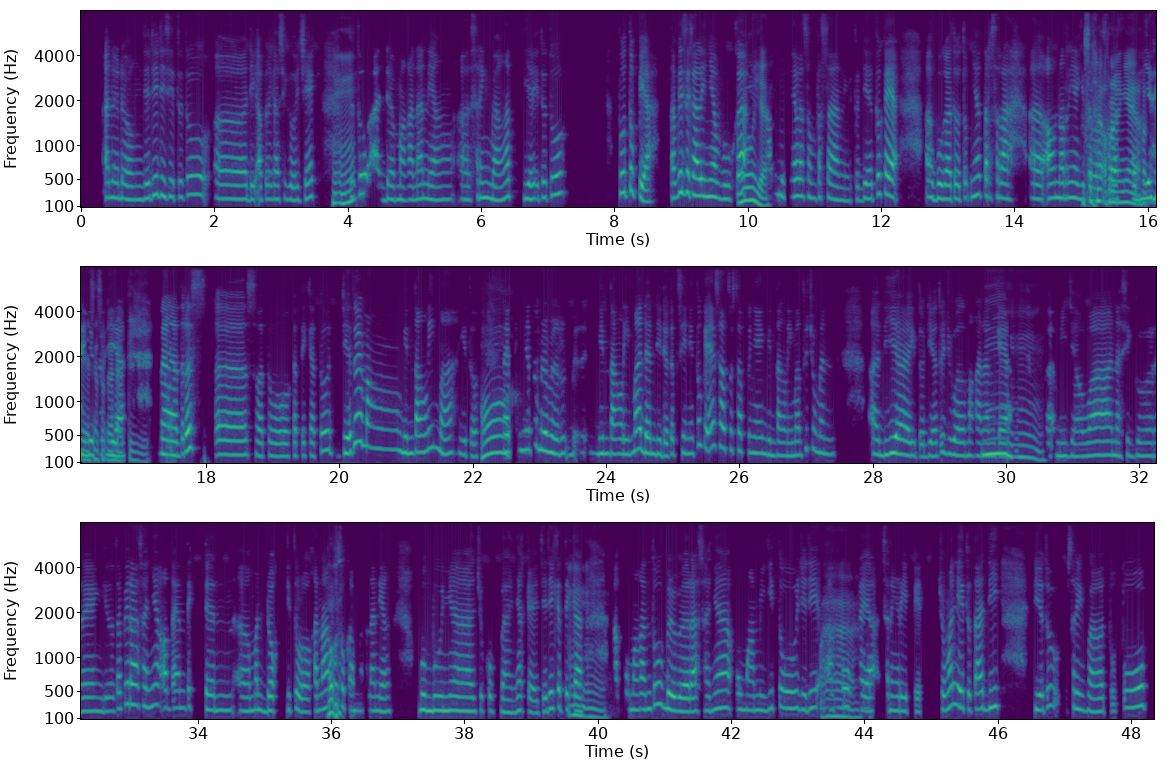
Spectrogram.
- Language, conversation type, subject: Indonesian, podcast, Bagaimana pengalaman kamu memesan makanan lewat aplikasi, dan apa saja hal yang kamu suka serta bikin kesal?
- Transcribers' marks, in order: other animal sound; other background noise; in English: "owner-nya"; laughing while speaking: "Oh"; in English: "repeat"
